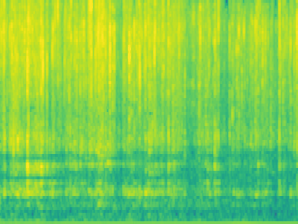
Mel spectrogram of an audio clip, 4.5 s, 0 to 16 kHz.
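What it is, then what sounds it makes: Woven rattan table mat. Fingertips and painted medium-length nails scratch and tap across a thin, solid, flat round table mat of coiled woven rattan/straw fibre lying on a table. The sound is a steady, dry, crackly scratching with bright hiss and soft, close taps, over a faint low hum near 400 Hz.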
